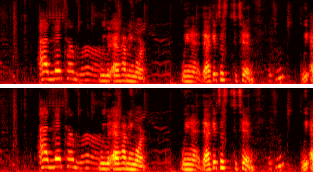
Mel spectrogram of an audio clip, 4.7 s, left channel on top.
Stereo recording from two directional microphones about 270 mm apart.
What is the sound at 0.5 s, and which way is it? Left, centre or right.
Speech, centre.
